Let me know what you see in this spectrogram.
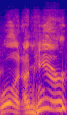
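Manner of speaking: very high-pitched frog-like voice. Answering the others while being told to talk more like Kermit: Kermit voice. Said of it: "as long as you're talking like Kermit".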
